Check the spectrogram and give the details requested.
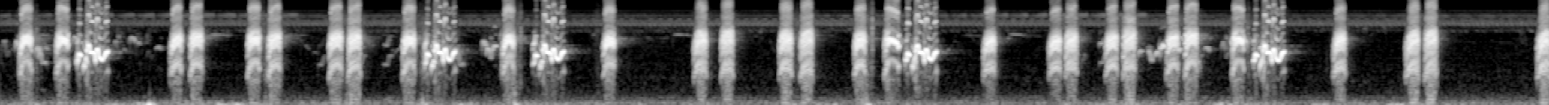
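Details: Sooty-headed bulbul in chatty song, meant to make other bulbuls agitated and answer: loud sharp chirps, often in pairs, mixed with short bubbling whistled phrases throughout.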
